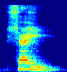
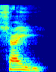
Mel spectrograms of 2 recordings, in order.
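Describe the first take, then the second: The two takes are said the same way.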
